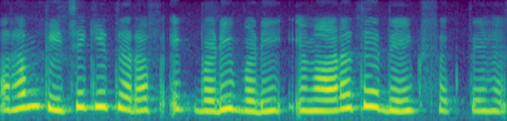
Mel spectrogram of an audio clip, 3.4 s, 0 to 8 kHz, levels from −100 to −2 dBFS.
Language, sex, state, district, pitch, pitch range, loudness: Hindi, female, Uttar Pradesh, Varanasi, 280 Hz, 265-330 Hz, -12 LUFS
